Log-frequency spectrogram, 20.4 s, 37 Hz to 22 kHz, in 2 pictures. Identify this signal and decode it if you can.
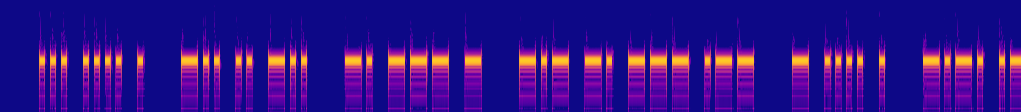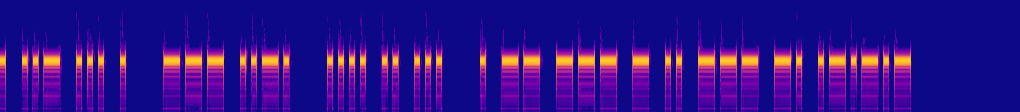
Morse code, heard as a keyed tone, about 21 wpm, 700 Hz. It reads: SHE DID NOT KNOW THE CAUSE OF HIS EMOTION.
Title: Sentences from Top 1600 Words 22wpm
